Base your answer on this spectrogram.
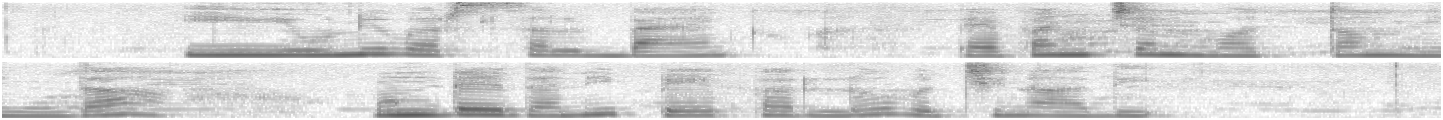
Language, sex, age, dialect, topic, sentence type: Telugu, female, 18-24, Southern, banking, statement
